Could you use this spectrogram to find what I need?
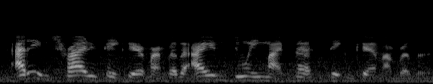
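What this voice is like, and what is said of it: Emotional, strained voice. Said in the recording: “I'm sorry, y'all, for my voice. I am a little emotional.”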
